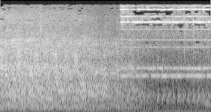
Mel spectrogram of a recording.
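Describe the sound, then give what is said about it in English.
A telephone rings with a bright, rapid electronic trill, fairly loud, ringing steadily on its own and then shifting to a sustained high tone near the end. “Answer the phone.”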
